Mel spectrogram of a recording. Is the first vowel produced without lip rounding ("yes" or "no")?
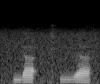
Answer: yes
